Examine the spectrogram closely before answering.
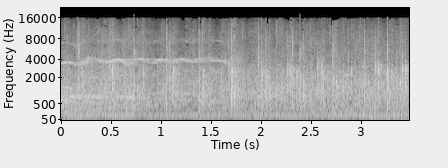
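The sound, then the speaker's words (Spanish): An audience applauds a dancer with a dense, even wash of many hands clapping that holds at a steady level throughout, with no voices rising above it. “El aplauso para ese bailarín.”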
